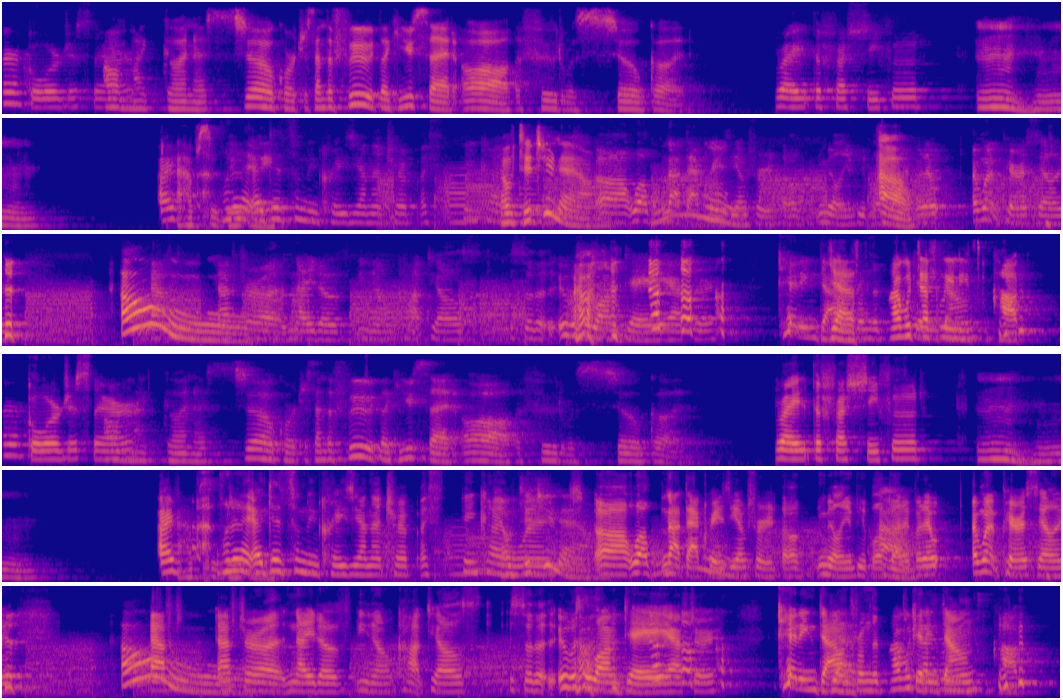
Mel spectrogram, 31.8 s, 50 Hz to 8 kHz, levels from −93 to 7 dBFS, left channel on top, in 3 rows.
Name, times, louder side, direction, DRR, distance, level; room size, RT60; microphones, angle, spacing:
voice 1, 0.3-1.4 7.7-9.2 12.1-16.1 16.5-19.9 20.3-21.3 22.7-22.8 23.3-25.9 26.3-28.3 28.9-30.0 30.3-31.2, right 8 dB, 80° right, 0.4 m, -36 dB
voice 2, 1.0-6.8 9.7-11.0 12.3-13.3 15.6-16.6 17.1-18.1 19.3-19.7 21.2-21.3 22.4-23.7 26.9-27.3 27.6-28.4 29.4-29.7 30.0-31.4, left 6 dB, 50° left, 0.5 m, -36 dB
sound 1, 14.3-14.5 14.9-15.6 16.0-16.7 17.1-17.8 18.2-18.9 19.2-19.9 20.3-21.0 21.4-22.1 22.5-23.2 23.6-24.3 24.7-25.4 25.7-26.4 26.8-27.2, left 4 dB, 70° left, 1.0 m, -50 dB
13.5 x 5.6 x 5.6 m
head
